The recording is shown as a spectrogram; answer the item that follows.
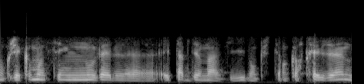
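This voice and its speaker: A man talks very fast in a fairly low, monotone voice with flat intonation. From Morocco, Tangier. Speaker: interviewee. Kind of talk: interview. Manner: halting.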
